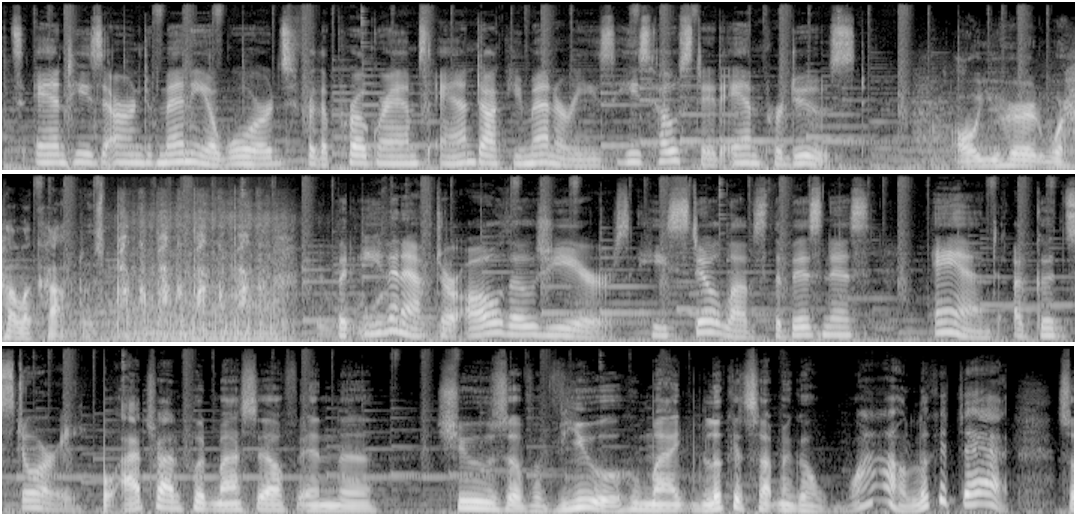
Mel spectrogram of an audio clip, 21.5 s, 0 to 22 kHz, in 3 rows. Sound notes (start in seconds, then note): 7.6 helicopter engines revving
